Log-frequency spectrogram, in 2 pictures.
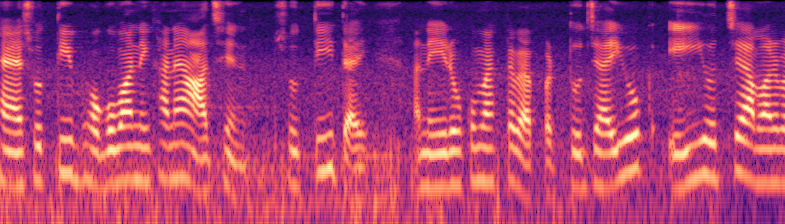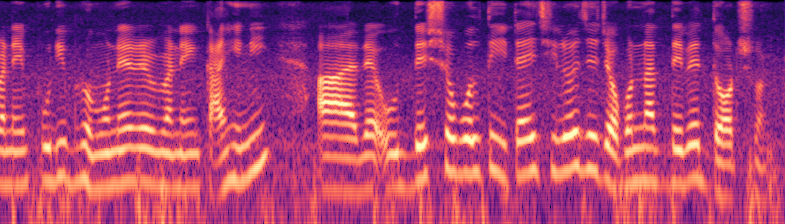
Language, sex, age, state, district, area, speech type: Bengali, female, 30-45, West Bengal, Kolkata, urban, spontaneous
